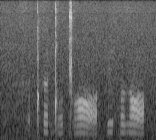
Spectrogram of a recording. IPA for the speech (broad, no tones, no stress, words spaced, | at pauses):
hə̰ǃʰə ɡ͡ǃoɡ͡ǁɔ | ihoðɔ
